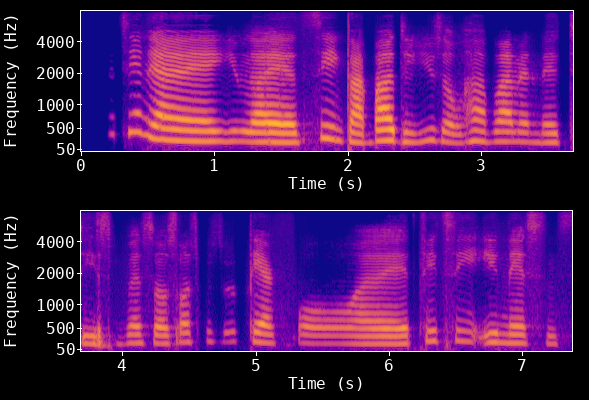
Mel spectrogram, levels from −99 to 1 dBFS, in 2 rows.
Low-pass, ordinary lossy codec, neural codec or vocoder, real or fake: none; none; codec, 16 kHz, 0.5 kbps, X-Codec, HuBERT features, trained on balanced general audio; fake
